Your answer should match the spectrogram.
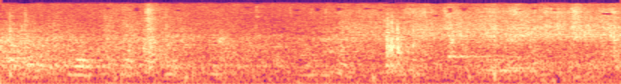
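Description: Badminton rackets striking the shuttlecock twice, sharp hits about half a second and just over a second in, over steady arena crowd noise, with a brief shoe squeak on the court floor.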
